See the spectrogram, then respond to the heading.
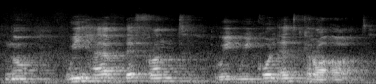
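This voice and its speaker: A man from Egypt with an Egyptian accent, a native Arabic speaker, arguing from the audience in halting, repetitive speech. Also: medium pitch, a little mellow. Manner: very halting, repeats words, seeks confirmation with okay and yes. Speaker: audience member asking a question. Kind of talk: unscripted question and argument from the floor. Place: large echoey lecture room. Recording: very echoey room, distant mic, faint noise.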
